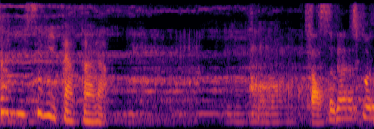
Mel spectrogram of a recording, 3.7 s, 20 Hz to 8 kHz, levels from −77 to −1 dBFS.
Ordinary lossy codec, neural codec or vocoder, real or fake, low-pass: AAC, 32 kbps; vocoder, 22.05 kHz, 80 mel bands, HiFi-GAN; fake; 7.2 kHz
